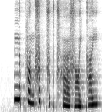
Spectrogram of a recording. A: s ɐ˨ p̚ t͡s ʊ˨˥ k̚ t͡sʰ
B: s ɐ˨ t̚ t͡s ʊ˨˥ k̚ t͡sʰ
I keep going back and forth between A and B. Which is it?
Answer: B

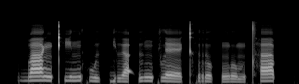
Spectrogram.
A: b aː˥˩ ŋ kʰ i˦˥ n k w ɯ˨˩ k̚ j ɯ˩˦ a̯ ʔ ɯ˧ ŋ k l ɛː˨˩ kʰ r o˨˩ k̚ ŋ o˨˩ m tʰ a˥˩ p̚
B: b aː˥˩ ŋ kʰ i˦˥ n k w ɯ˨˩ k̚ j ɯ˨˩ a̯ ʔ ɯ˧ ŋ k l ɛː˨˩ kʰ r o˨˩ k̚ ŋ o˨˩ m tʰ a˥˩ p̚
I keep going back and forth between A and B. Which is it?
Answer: A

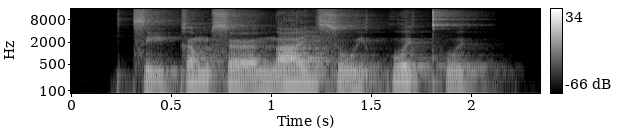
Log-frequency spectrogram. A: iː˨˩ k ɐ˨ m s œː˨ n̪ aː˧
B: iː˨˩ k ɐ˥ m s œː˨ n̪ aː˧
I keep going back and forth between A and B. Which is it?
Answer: B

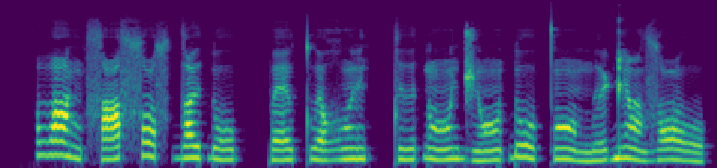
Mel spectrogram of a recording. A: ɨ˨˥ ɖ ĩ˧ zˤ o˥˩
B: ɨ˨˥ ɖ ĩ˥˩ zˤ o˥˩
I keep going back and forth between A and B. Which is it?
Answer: B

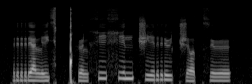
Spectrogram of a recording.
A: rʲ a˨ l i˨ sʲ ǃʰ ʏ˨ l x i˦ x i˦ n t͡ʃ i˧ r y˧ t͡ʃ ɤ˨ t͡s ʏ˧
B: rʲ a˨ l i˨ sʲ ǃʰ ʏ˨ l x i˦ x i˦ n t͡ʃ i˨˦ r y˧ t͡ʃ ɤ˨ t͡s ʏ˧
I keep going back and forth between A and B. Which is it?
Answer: A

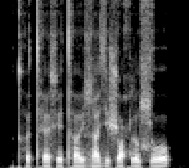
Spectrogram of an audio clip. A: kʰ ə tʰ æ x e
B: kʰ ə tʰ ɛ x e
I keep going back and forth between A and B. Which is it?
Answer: B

